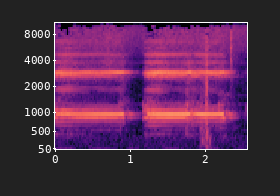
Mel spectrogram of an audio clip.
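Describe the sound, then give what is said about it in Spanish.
A loud, harsh mobile phone emergency alert in A Coruña, set to sound at 10 on about 300,000 phones in the city and its area, mainly Arteixo, blares as a steady, buzzing high-pitched tone, broken by a couple of brief gaps before it resumes. No one speaks. “Se calcula que unos 300.000 móviles se van a activar en la ciudad y toda su área, principalmente en Arteiso.”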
